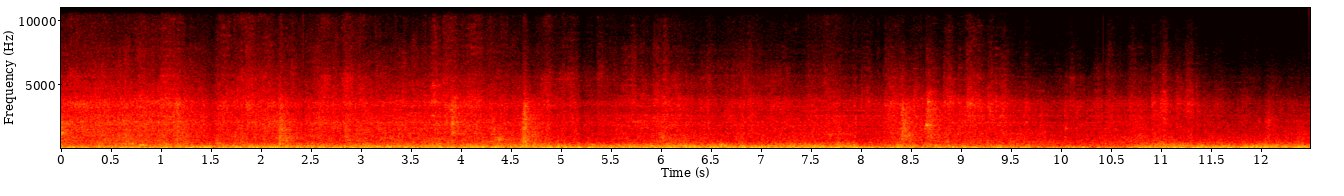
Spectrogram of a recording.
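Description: Freight train's wagons, loaded with shipping containers, rolling past: a steady rumble of steel wheels on rail with occasional sharp clicks.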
